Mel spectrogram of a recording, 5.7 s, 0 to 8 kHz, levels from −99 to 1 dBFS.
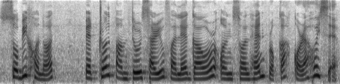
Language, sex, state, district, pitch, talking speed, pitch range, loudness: Assamese, female, Assam, Kamrup Metropolitan, 215 Hz, 105 wpm, 195-295 Hz, -13 LUFS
